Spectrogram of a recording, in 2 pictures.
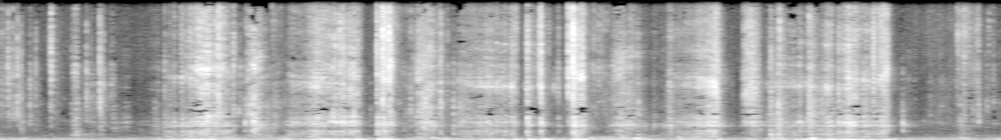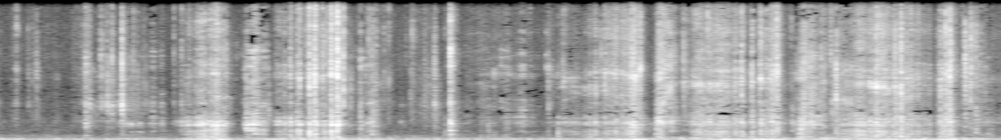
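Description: A flat metal blade scrapes and carves thin curls off the face of a solid, palm-sized oval bar of dry green soap held in one hand, with the flakes piling up below. The clip is full of bursts of dry, bright scraping and crisp shaving, with a soft low rumble underneath and brief quiet gaps between strokes.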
